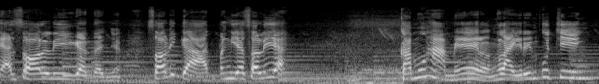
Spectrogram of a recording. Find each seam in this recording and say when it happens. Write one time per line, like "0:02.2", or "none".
0:03.6

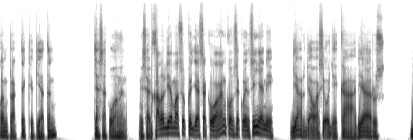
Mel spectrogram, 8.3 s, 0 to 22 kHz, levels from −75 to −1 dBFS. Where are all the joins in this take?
0:03.1

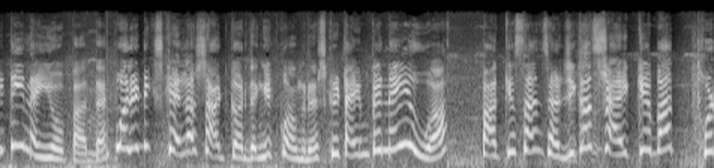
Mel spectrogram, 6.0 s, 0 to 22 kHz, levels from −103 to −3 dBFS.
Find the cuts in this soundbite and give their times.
0:00.9
0:02.3
0:03.8

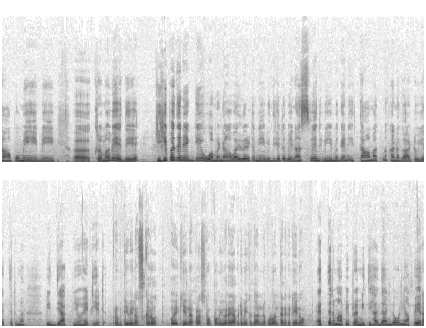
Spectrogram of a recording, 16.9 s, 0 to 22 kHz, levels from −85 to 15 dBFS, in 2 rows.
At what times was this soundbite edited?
0:10.5
0:14.6

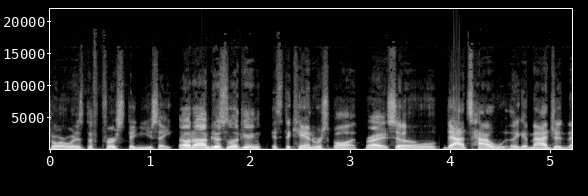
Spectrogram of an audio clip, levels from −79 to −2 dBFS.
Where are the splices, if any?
0:01.1
0:02.6
0:03.9

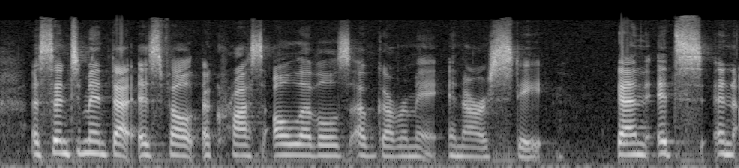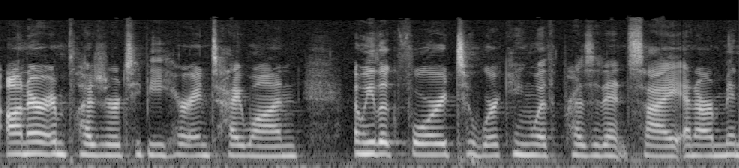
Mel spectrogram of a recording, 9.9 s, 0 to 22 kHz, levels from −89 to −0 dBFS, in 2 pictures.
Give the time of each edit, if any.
0:04.1

